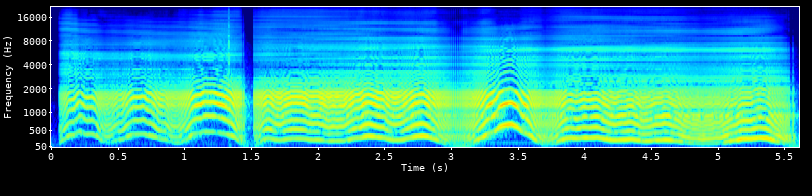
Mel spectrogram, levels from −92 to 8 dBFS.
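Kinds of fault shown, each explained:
No technical fault can be heard anywhere in this recording of sounds. Nothing in it stands out as a fault worth explaining.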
